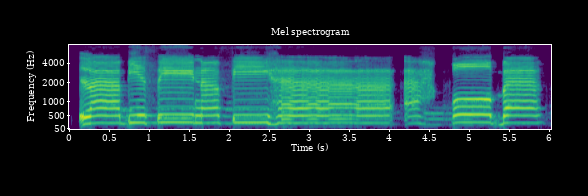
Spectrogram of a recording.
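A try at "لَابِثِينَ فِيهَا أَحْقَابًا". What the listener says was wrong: Oh, ya, ba jangan terlalu dikuatkan. Dia mutawassit saja. Dalam pengucapan ba jangan ba tapi ba gitu aja ya. Labithina fiha ahqaba gitu aja ya. Jangan ba, jangan terlalu dikuatkan.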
